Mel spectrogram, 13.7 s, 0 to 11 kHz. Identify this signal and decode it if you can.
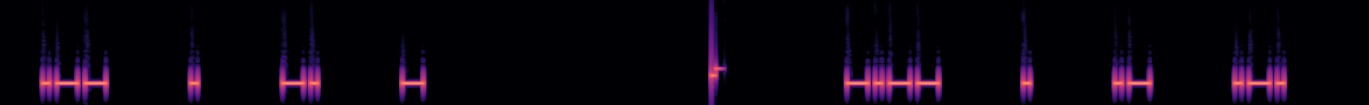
Morse code, heard as a keyed tone, about 17 wpm, spaced as for 8 wpm, 700 Hz. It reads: WENT YEAR
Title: 4x Character Spacing - Top 200 Words - 17wpm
